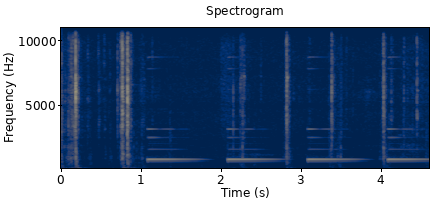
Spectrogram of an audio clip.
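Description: A car whose starter has been disabled by a GPS tracker fails to start: two key-turn clicks and jangles, then four repeated electronic chimes or buzzes about a second apart, each one rising sharply and fading, close and fairly quiet with no talking.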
